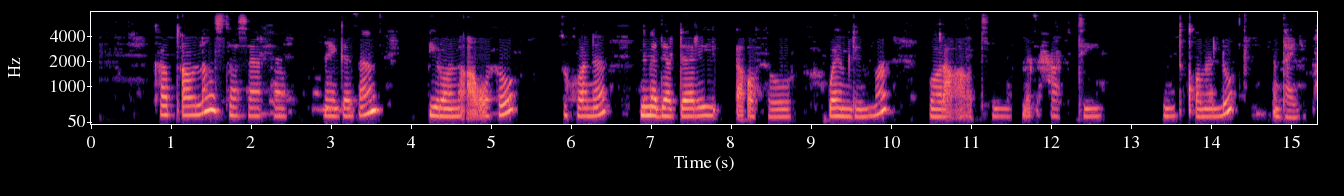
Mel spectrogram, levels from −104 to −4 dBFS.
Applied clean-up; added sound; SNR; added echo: none; none; none; none.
